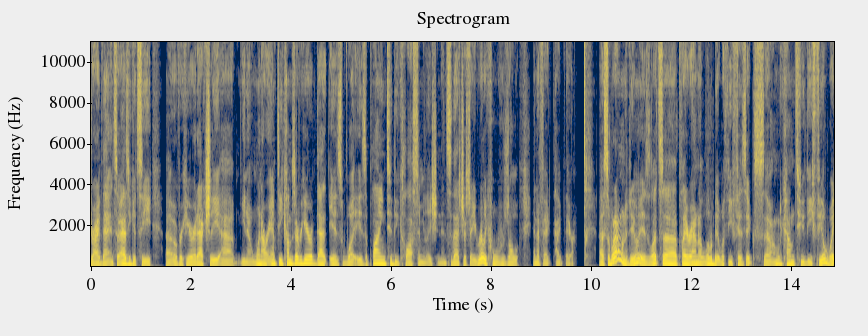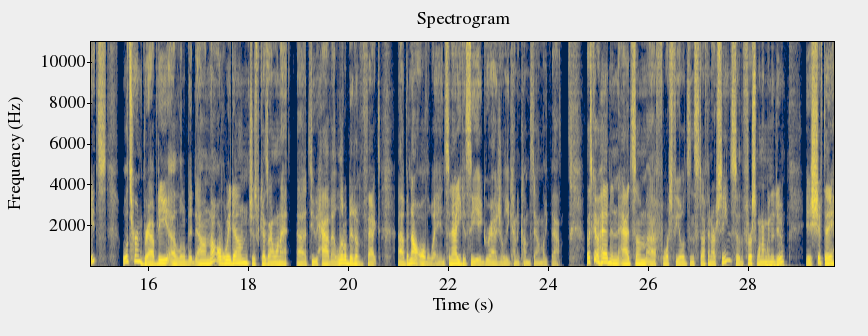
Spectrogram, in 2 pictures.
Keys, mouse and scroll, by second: 1.1 space, 2.1-3.0 drag, 5.1-7.0 drag, 10.1 shift+middle drag, 10.7 ctrl+s, 11.5 shift+middle click, 15.3-17.2 drag, 17.7 ctrl+s, 18.8 drag, 19.2 space, 24.1 space, 24.6 ctrl+s, 25.0-25.5 shift+middle drag, 26.8 click, 27.3-28.3 middle drag, 28.8 shift+a.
